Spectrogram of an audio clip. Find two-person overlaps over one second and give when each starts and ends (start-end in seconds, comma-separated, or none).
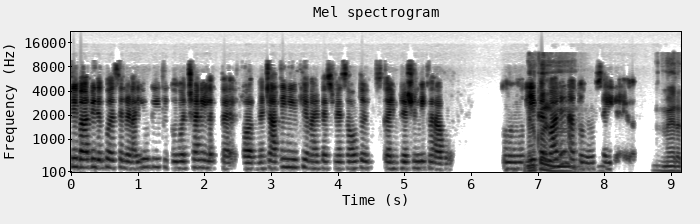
6.8-8.1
